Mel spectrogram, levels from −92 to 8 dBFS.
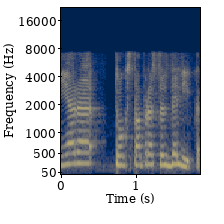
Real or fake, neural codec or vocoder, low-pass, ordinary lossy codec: real; none; 7.2 kHz; AAC, 64 kbps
